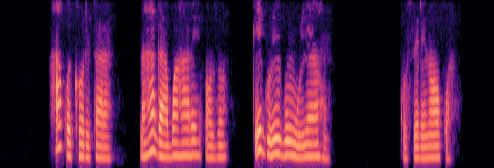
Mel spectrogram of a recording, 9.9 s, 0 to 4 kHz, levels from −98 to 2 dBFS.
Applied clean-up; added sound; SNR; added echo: none; none; none; none.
